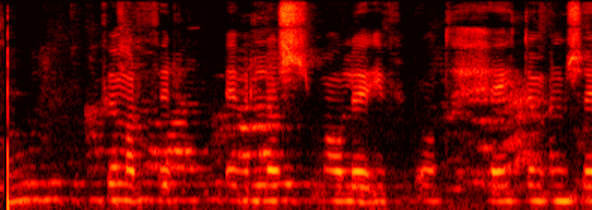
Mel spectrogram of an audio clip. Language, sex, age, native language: Icelandic, male, 12, Icelandic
